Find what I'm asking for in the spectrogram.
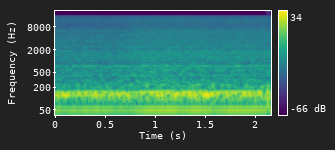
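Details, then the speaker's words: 1990 Ford Mustang GT Foxbody V8 with GT40 intakes and new Alloyworks 4-core radiator, still cool and warming at idle, no leaks found; deep smooth steady rumble, no misses, ticks or hunting. Normal idle. "and here we go see yeah it's still pretty cool we'll let it idle for a bit"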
